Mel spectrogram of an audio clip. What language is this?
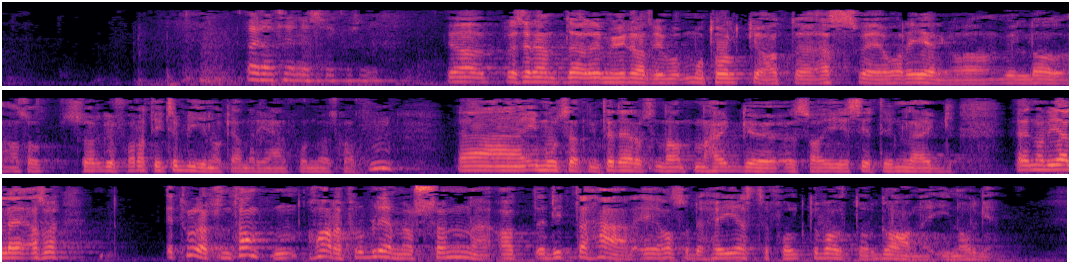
Norwegian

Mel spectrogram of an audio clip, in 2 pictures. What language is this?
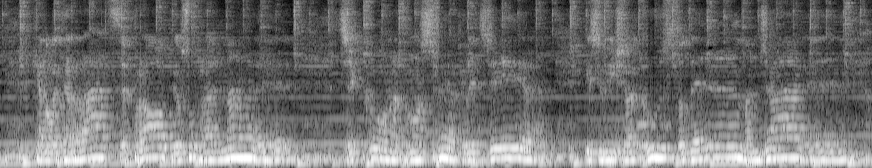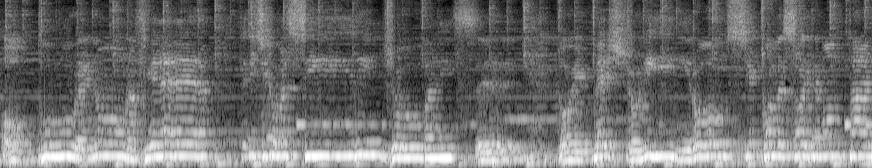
Italian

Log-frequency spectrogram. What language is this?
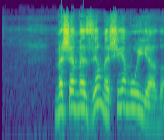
Kabyle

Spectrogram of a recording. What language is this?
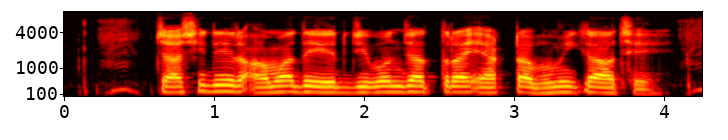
Bangla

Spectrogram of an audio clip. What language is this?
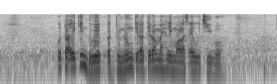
Javanese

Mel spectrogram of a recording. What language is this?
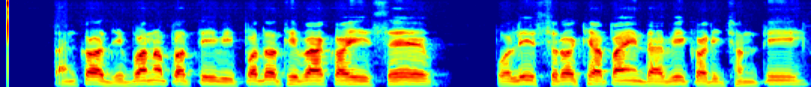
Odia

